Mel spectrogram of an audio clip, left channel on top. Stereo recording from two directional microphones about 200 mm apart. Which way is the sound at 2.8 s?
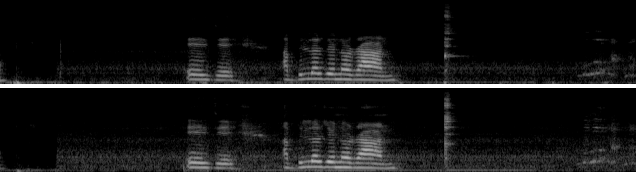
15° left (ahead or behind).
